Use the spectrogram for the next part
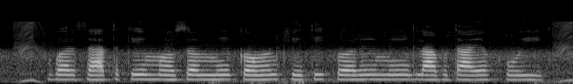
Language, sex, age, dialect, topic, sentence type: Bhojpuri, female, 25-30, Western, agriculture, question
